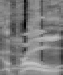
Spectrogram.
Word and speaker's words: Abriel: what did you say my parents call me Abell but I pronounce it abriel to be different captured Abel's fancy I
